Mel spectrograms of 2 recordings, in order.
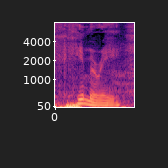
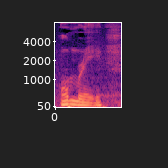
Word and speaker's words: Omri: with a guttural sea so it would be pronounced something like himmery throughout our english bibles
